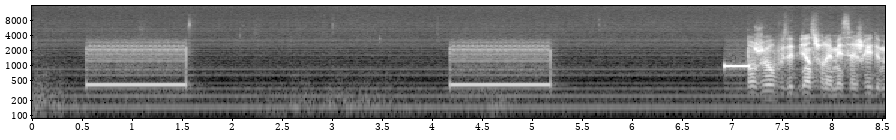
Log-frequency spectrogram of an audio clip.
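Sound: phone call ringing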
